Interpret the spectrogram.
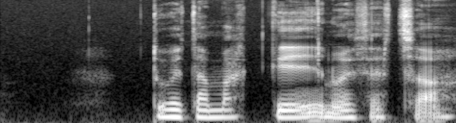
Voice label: "magu", Welsh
